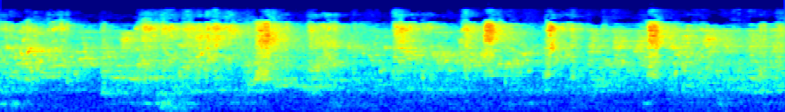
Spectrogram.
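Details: Budgerigars calling to stimulate breeding: a chorus of fast, overlapping high chirps and rasps, with repeated short louder squawks roughly every second.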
